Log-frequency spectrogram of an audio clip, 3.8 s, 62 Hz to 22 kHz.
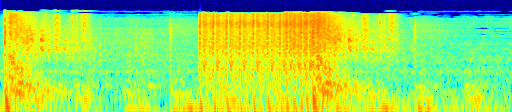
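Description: Automatic gunfire in Syphon Filter 3, set in Kabul, Afghanistan: a sharp shot followed by a sustained rapid burst, loud and close, trailing off into rumble, with no one talking.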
